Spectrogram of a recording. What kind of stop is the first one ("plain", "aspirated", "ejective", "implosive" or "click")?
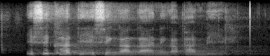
aspirated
